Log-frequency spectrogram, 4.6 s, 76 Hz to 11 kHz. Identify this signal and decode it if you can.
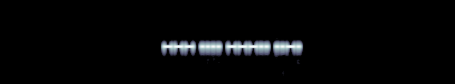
Morse code, heard as a keyed tone, about 46 wpm, 700 Hz. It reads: OH8F
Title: DXCC-100 Call Signs - 4 Characters - Repeated 3x - 45wpm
